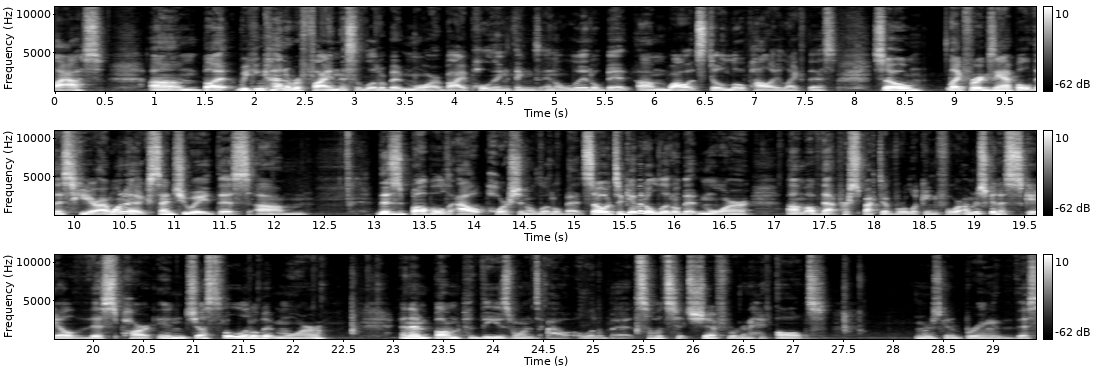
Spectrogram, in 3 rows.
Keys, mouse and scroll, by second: 1.2-3.7 middle drag, 6.5 click, 7.4-9.6 scroll up 2, 11.8 click, 14.6 click, 14.8 click, 15.4 click, 17.0 alt+click, 17.8 alt+click, 19.0 s, 21.5 click, 22.2 click, 22.7 alt+click, 24.4 alt+click, 25.7 alt+shift+click, 26.7 alt+shift+click, 27.5 s.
